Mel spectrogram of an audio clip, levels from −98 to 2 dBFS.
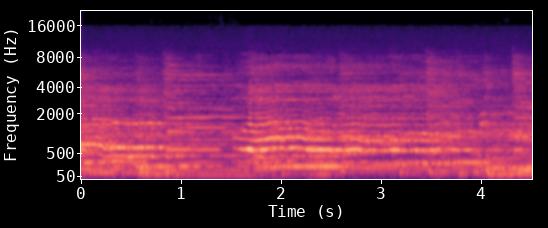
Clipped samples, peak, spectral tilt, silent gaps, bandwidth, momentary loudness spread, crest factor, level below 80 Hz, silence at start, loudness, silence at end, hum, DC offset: under 0.1%; -4 dBFS; -5 dB/octave; none; 14 kHz; 9 LU; 16 dB; -48 dBFS; 0 s; -21 LUFS; 0 s; none; under 0.1%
